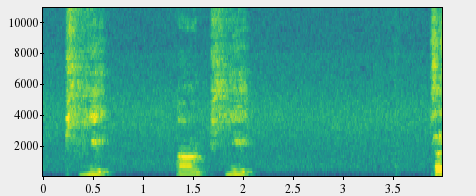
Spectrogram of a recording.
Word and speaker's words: pied: Et le mot le plus connu où on a le son et, c'est le mot pied.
